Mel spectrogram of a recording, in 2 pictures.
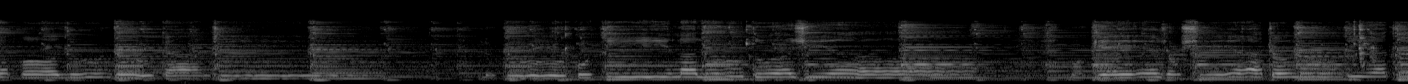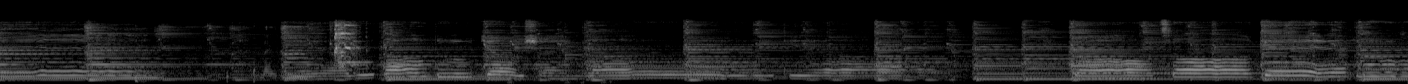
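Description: Acoustic guitar playing a song, strummed chords mixed with picked melody notes, with one sharp, louder strike a little past the middle.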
